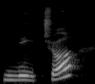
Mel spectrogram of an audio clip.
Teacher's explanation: the t u r e combination will give you the sound of ch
